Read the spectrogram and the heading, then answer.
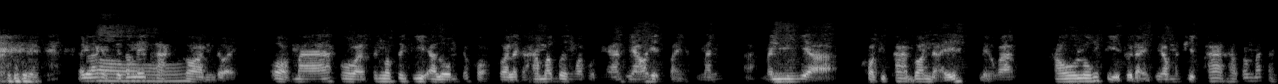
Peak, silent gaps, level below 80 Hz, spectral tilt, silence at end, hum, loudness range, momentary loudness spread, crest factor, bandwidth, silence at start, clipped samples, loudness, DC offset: -10 dBFS; 2.43-2.50 s, 2.57-2.63 s, 8.42-8.46 s, 10.24-10.43 s; -68 dBFS; -5.5 dB/octave; 0.05 s; none; 3 LU; 14 LU; 16 dB; 7.6 kHz; 0 s; under 0.1%; -27 LUFS; under 0.1%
